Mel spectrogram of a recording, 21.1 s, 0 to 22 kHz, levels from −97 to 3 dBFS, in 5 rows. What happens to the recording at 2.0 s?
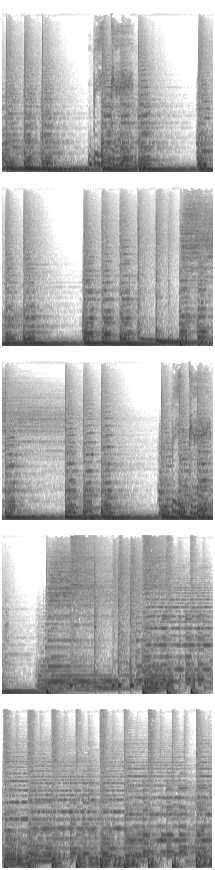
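Nothing goes wrong at 2.0 s; the audio plays through that moment intact, with no audible fault.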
